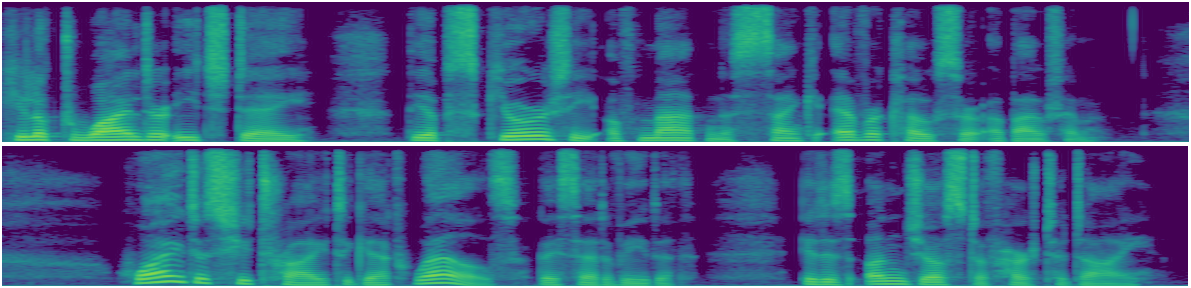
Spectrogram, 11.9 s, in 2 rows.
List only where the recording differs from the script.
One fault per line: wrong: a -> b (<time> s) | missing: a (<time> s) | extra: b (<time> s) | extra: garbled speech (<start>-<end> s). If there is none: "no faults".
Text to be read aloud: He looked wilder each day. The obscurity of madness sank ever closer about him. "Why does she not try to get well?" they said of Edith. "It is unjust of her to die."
missing: not (7.2 s)
wrong: well -> wells (8.0 s)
